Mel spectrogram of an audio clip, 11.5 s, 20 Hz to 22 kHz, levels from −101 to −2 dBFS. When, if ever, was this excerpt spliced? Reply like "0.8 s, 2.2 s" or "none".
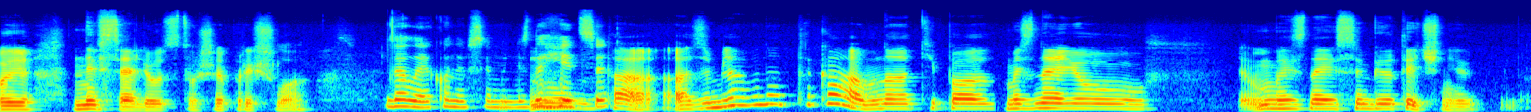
7.4 s, 9.3 s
